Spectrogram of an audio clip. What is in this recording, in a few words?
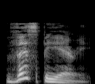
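"vespiary", British English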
